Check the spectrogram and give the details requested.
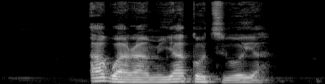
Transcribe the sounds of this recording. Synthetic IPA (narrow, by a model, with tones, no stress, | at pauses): a˦ɡʷa˨ɾa˨m̩˦ja˦ko˦tu˨o˦ja˦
